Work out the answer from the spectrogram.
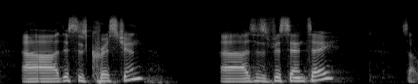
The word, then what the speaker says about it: Vicente: This is Vicente. Is that right? That's the right pronunciation, isn't it?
